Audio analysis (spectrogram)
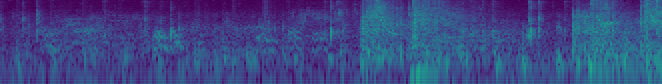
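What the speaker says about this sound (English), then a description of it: "This sounds like a Wild West gunfight." Rapid volley of gunshots in a cavalry saber combat video game, loud bursts crackling amid horse hoof clip-clop and battle noise, with voices talking over the chaotic scene.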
